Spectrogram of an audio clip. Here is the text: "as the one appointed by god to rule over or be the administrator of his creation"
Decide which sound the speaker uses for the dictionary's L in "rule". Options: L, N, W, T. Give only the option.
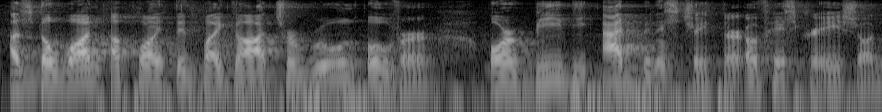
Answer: L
